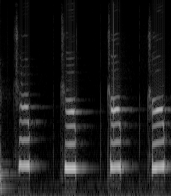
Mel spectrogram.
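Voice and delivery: high chirps; mama bird chirp. Shown as a demonstration. Teacher to children, chirping like a mama bird. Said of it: "A mama bird is gonna say".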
